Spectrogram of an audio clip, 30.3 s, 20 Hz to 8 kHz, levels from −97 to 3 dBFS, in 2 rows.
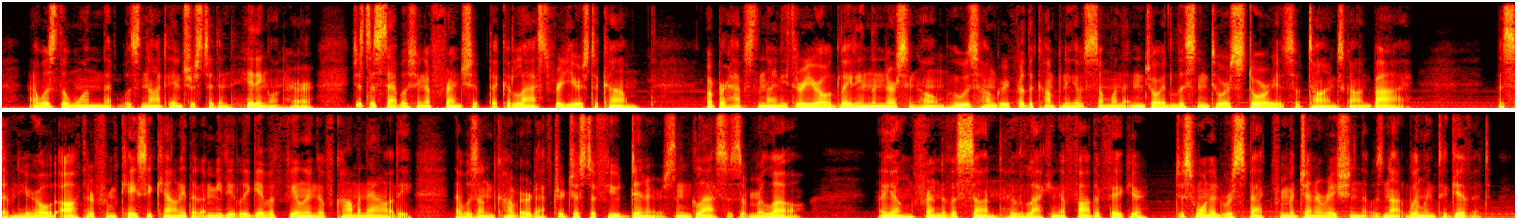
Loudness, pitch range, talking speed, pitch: -21 LUFS, 80-100 Hz, 205 wpm, 85 Hz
